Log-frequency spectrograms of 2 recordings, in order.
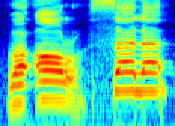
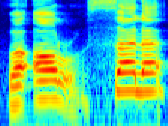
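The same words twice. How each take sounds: Both takes have the same delivery.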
